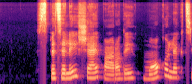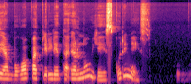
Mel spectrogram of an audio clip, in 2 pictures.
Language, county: Lithuanian, Marijampolė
